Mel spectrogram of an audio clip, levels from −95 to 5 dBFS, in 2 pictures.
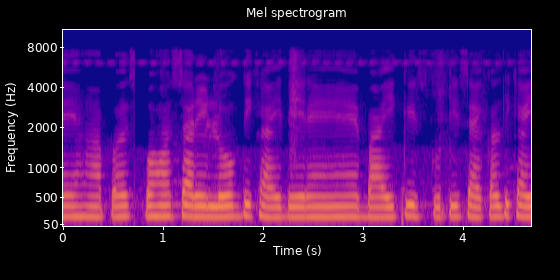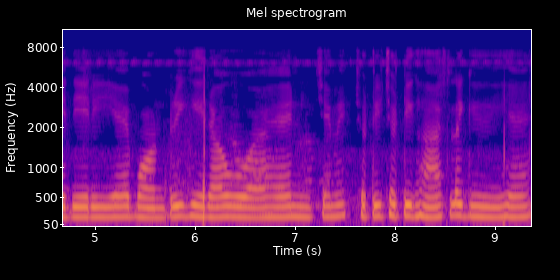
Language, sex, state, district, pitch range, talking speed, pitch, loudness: Hindi, female, Chhattisgarh, Balrampur, 170-180 Hz, 185 wpm, 175 Hz, -31 LUFS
